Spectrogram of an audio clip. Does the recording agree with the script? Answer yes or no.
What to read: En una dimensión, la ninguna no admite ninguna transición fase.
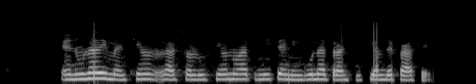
no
